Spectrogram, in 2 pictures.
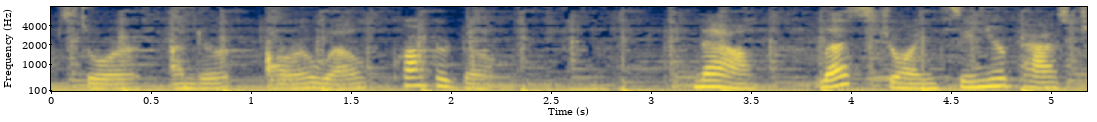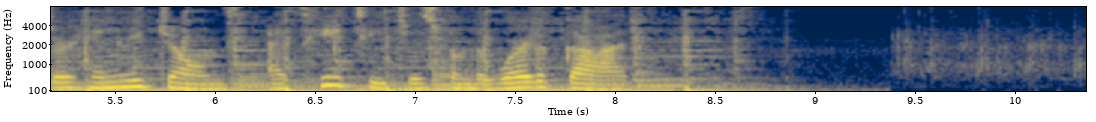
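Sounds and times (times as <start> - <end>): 
speech: 0.2 - 2.5, 3.2 - 8.2
audience clapping: 9.4 - 10.3.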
